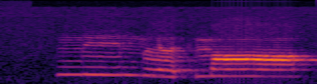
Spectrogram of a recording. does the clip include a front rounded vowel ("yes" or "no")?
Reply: yes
